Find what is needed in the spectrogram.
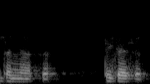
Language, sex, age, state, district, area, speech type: Marathi, male, 18-30, Maharashtra, Gondia, rural, conversation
